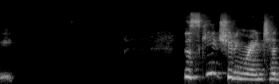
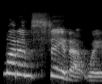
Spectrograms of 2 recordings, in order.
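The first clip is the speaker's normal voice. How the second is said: a raised, spiteful pronouncement; vindictive; 8 semitones higher, 4 dB louder than usual. A narrator's reading. Colonel deciding to keep the chaplain at attention, vindictive. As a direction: spit it out to put the chaplain in his place. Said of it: "the colonel decided vindictively".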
